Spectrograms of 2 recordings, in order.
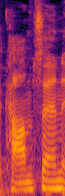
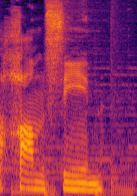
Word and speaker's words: Khamsin: Actually, I've been mispronouncing the Khamsin. It's actually the Hamsin is his title.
